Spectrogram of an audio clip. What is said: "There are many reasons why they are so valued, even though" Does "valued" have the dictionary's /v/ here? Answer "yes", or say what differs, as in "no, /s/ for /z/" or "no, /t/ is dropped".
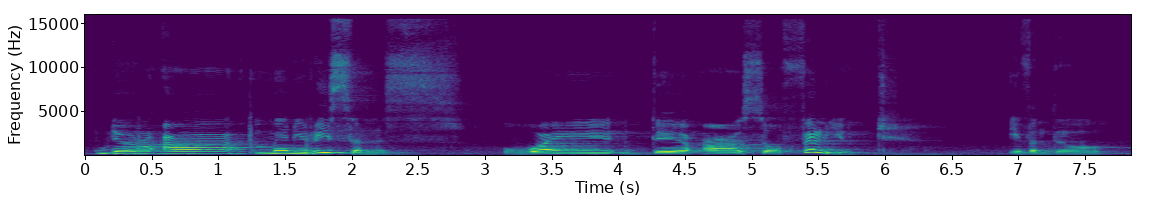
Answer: no, /f/ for /v/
